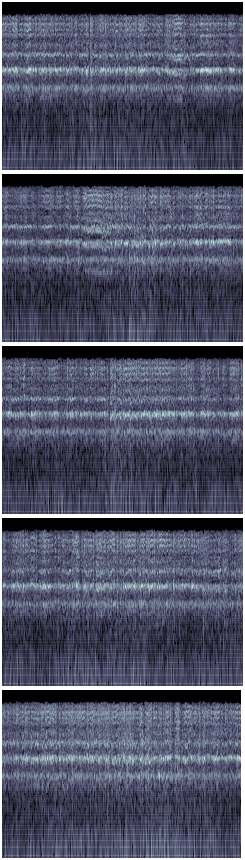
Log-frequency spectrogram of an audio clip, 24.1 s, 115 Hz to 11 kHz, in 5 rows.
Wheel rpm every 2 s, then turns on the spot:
230, 230, 230, 220, 230, 230, 230, 230, 230, 220, 230, 240.
none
